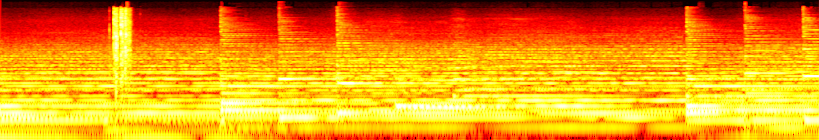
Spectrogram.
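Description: Soft instrumental music plays throughout, with sharp camera-shutter clicks and no animal voice.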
